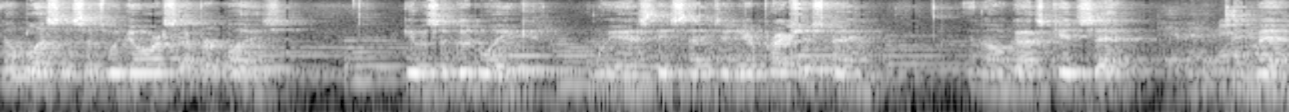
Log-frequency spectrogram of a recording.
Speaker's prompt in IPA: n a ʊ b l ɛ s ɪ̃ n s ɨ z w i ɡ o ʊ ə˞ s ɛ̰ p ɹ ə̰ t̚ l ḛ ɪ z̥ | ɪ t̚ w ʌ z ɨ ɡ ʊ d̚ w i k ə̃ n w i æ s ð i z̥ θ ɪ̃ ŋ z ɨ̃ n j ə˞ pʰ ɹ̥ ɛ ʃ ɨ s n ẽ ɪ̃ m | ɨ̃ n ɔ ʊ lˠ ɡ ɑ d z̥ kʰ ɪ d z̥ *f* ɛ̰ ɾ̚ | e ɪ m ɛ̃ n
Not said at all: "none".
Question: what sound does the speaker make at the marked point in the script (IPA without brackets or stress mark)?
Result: s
